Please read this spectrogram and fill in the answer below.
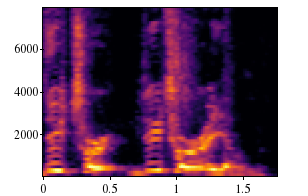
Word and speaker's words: deuterium: This one is not called hydrogen 2, it's called deuterium.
